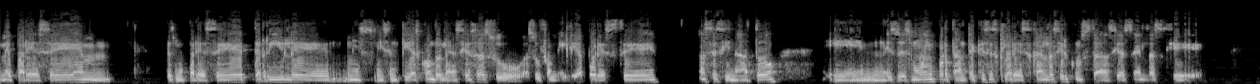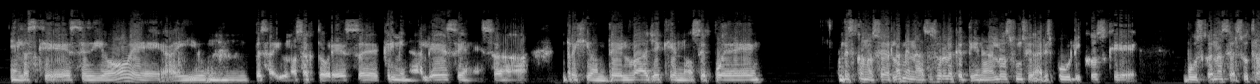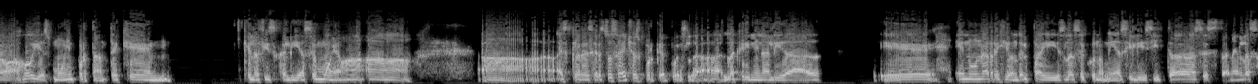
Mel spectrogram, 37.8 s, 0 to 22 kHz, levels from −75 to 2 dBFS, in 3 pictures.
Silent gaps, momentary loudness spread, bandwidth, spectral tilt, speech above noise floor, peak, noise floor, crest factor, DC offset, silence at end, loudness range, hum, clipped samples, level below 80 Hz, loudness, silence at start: none; 4 LU; 13.5 kHz; -4 dB/octave; 48 dB; -4 dBFS; -66 dBFS; 14 dB; under 0.1%; 0 s; 1 LU; none; under 0.1%; -60 dBFS; -18 LUFS; 0 s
